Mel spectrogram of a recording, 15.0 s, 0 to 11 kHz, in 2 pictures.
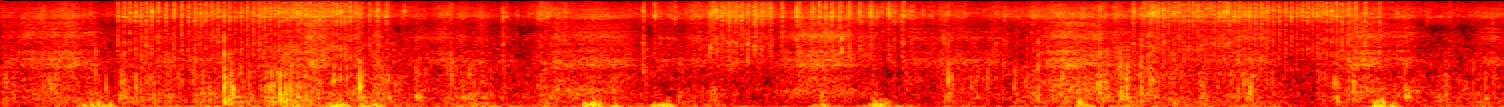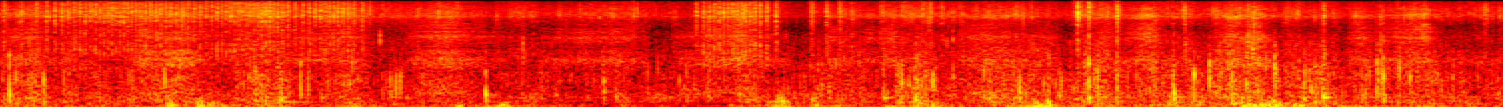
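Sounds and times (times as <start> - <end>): bike rattling and knocking: 0.0 - 15.0
bike tyres rolling over leaves: 0.0 - 15.0
wind noise on microphone: 0.3 - 15.0.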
